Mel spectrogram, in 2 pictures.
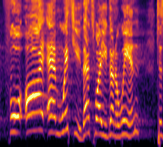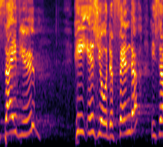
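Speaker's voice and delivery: loud, high, fervent preaching to the congregation; full-force preaching. Acted. Preacher assuring the church they will win, booming.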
